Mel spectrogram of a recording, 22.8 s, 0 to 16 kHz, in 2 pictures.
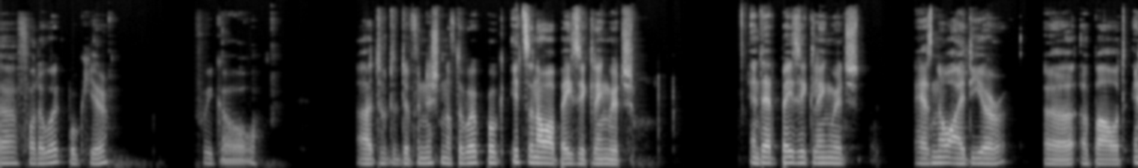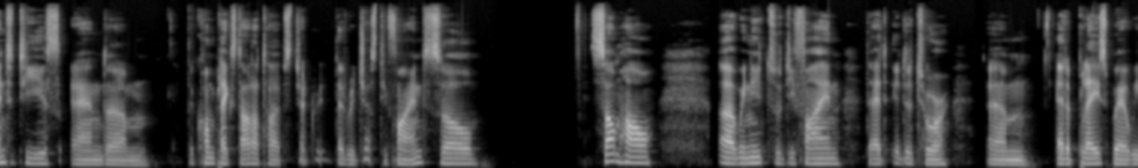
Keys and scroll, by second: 1.2 ctrl+alt+shift+s, 2.6 alt+F1.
